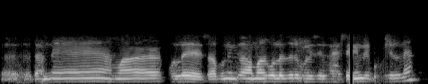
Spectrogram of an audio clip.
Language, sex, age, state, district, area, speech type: Assamese, male, 18-30, Assam, Udalguri, rural, conversation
